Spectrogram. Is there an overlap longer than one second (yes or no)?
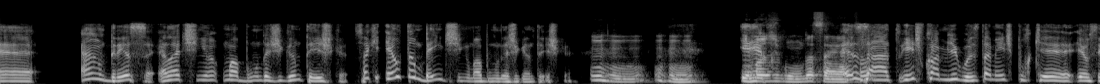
no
